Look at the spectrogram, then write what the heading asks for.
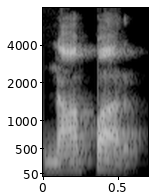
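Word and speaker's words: नापरः: ब्रह्मा सत्यम जगन मिथ्या जीवो ब्रह्मोव नापार। तो नापर, राइट, तो इसको ऐसा प्रोनाउंस करेंगे।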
